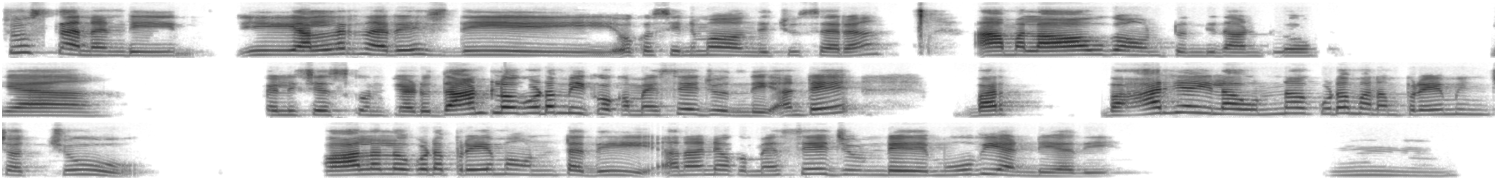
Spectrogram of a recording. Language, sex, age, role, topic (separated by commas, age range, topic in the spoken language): Telugu, female, 30-34, guest, ప్రేక్షకులకు ఎక్కువగా నచ్చే ముగింపులు ఏవి?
